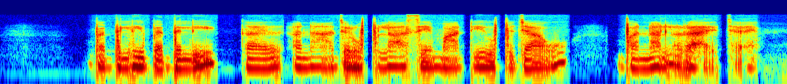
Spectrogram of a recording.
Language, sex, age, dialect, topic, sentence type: Maithili, female, 31-35, Bajjika, agriculture, statement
